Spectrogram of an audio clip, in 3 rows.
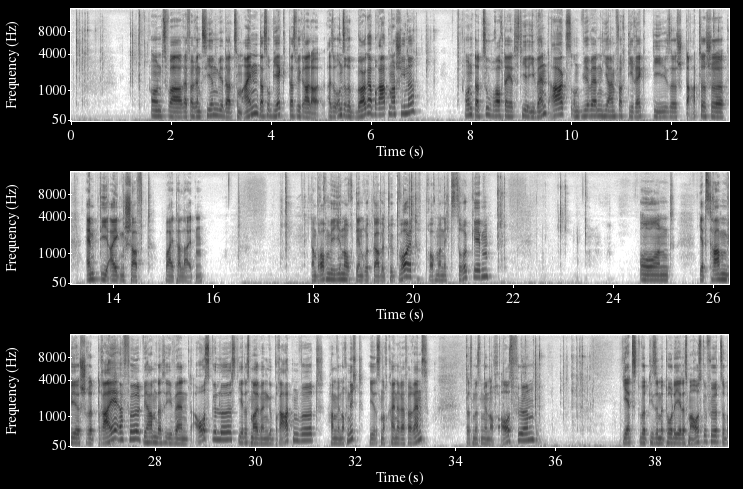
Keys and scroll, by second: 0.0-0.9 typing, 1.6 Left, 1.7 Left, 1.9 Left, 2.9 Right, 5.9-9.8 typing, 10.5 Tab, 12.6 ., 13.9 Tab, 17.1 space, 18.3-19.9 typing, 20.5 ctrl+Left, 21.3-22.1 typing, 22.7 F6, 34.1-36.6 typing.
